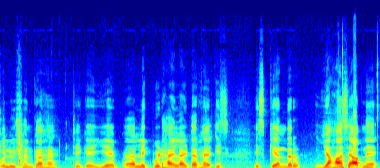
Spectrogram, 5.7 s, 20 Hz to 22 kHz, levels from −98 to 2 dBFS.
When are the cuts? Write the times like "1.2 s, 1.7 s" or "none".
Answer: none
